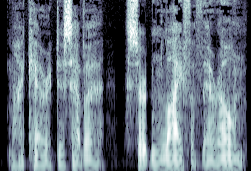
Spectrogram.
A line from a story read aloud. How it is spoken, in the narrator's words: he said softly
